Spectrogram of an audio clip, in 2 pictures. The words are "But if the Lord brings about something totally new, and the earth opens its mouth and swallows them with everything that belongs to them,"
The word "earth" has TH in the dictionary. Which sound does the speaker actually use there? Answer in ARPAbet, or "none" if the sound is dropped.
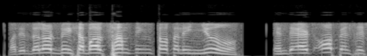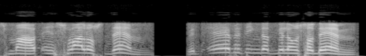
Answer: T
